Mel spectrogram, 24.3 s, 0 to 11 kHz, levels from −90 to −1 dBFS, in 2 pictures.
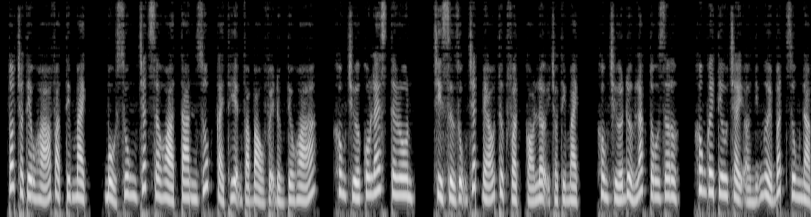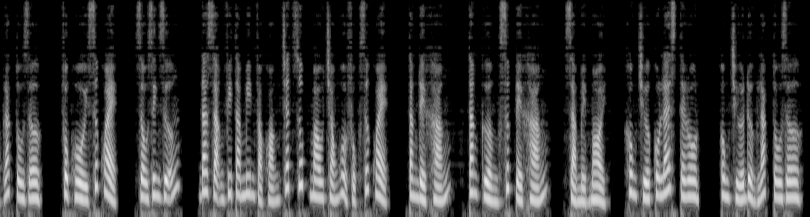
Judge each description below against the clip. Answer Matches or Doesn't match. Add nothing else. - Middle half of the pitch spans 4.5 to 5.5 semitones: Matches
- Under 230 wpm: Matches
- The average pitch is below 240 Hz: Matches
